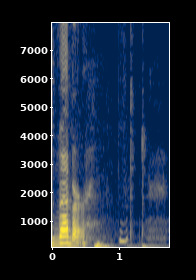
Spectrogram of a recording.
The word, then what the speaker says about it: Weber: this covers Hans Weber. We would pronounce it Weber, but in German it'd be Weber, right?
